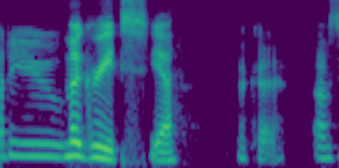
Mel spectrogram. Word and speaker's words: Magritte: Clayton's rebuttal echoes Renee Magritte. Is it Renee Magritte? How do you... Magritte, yeah.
